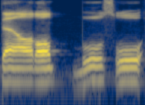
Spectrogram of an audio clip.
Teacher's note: Tarabbusu itu huruf ra, huruf dibaca tebal karena berbaris fathah.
